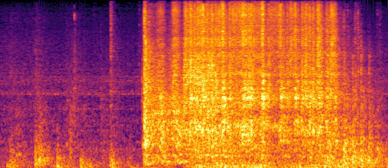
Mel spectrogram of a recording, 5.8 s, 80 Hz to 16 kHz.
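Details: 1968 BMW 1602 after 10+ years of sitting, choke on, spray going into the carburetor, which smells of stabilizer. Steady fast cranking with a dull even churn that never fires; the coil seems fine, cause unknown. Crank no start.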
